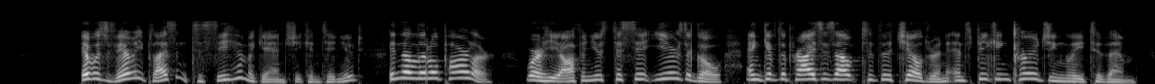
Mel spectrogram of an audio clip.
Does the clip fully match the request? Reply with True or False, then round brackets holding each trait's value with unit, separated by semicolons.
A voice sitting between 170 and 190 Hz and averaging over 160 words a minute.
False (210 Hz; 180 wpm)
